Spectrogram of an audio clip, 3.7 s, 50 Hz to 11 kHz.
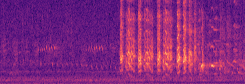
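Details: Red-billed hornbill at its nest tree by Gowrie dam waterhole, Djuma Game Reserve, Sabi Sand, South Africa, 10:09 on 30 January 2020, gives a burst of six or seven harsh, squawking notes over about two seconds, after faint thin whistles, over low outdoor rumble.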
